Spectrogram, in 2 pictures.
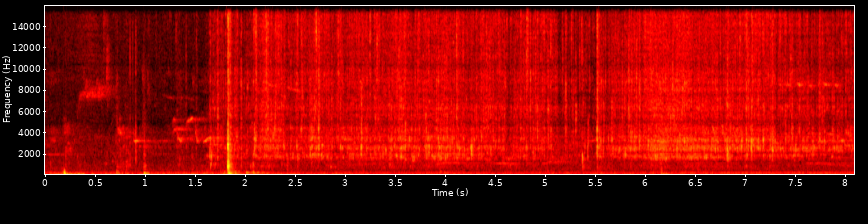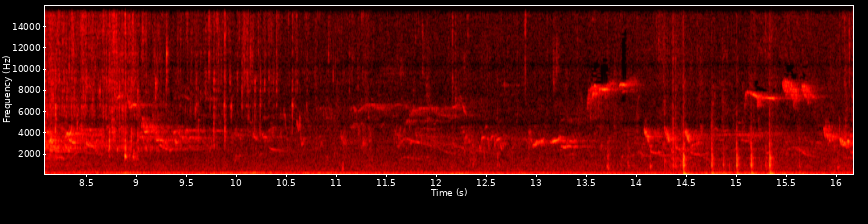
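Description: Waste pouring from a cassette toilet's swivel spout into a dump-station drain, with the air-release button pressed so the contents run out. The flow is strongest for the first several seconds, then thins to a trickle as the tank empties. A single sharp click sounds just under two seconds in.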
